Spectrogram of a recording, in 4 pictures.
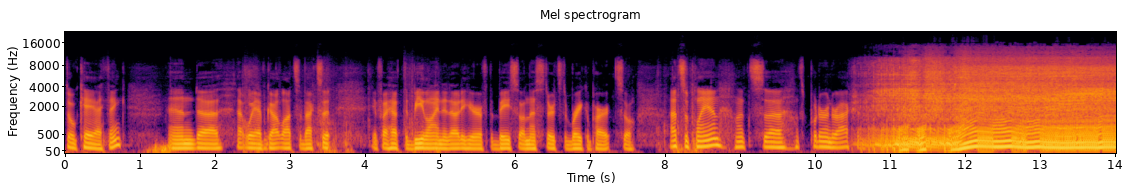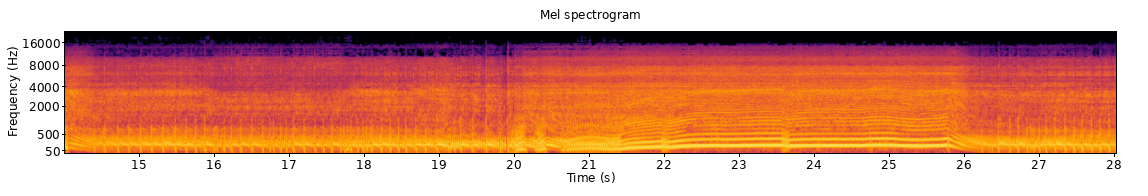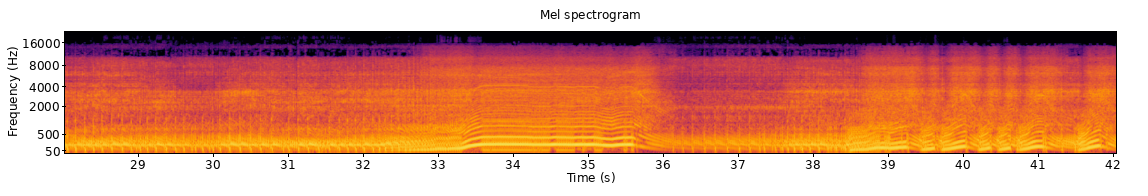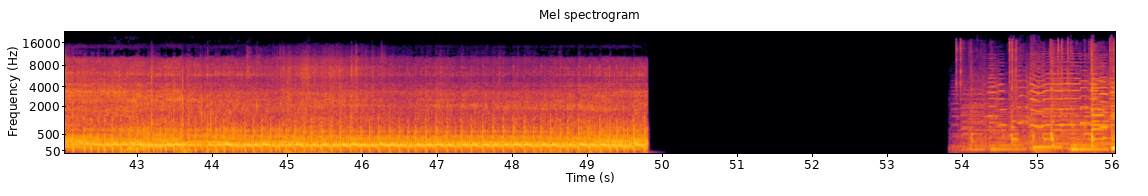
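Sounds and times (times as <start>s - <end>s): chainsaw cutting wood: 10.5s - 49.8s, 53.9s - 56.0s.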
